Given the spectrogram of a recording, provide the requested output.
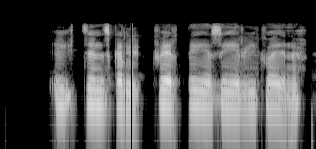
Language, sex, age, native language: Icelandic, female, 11, Icelandic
